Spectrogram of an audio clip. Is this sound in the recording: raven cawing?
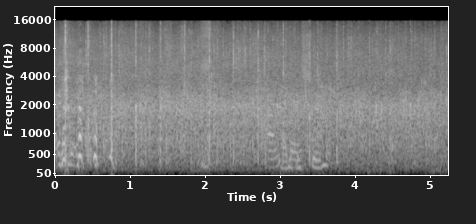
no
